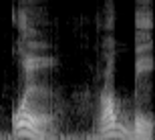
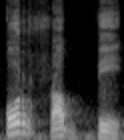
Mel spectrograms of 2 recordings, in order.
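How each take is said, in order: First: The l is pronounced separately before the r. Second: The l merges into a doubled r sound. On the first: The speaker calls it wrong. "Itu salah" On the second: The speaker calls it right. "Jadi ini tidak dibaca ya lam lamnya"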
